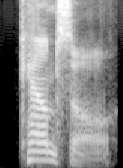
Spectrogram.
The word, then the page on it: council: British English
